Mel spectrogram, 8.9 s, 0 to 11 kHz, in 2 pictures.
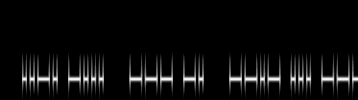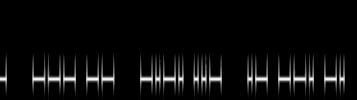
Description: Morse code, heard as a keyed tone, about 25 wpm, 700 Hz. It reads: FB ON QSO OM CU AGN
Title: Common QSO Phrases 25wpm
